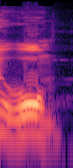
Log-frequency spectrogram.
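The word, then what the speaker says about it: womb: WAMB है, तो इसे हम पढ़ते हैं वोम।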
